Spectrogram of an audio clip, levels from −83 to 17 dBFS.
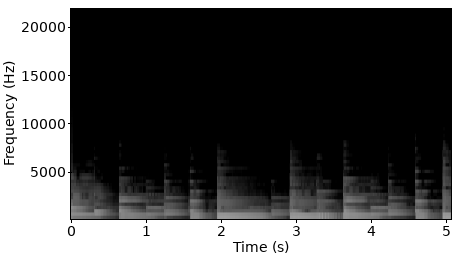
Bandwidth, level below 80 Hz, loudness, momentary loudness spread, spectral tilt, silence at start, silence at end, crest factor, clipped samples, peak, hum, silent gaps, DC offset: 6.6 kHz; -70 dBFS; -31 LUFS; 12 LU; -4.5 dB/octave; 0 s; 0 s; 12 dB; under 0.1%; -18 dBFS; none; none; under 0.1%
